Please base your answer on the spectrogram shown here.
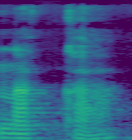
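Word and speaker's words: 낙하: Terus yang terakhir yang kelima nakha, bacanya nakha, tulisannya nakha.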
